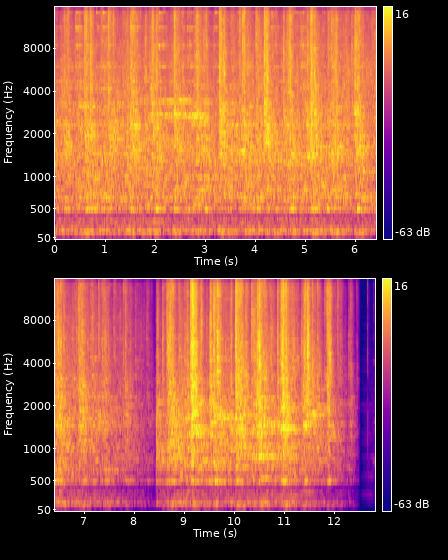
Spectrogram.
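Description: Many large Swiss cowbells (Trycheln) swung by a marching column of Trychler, clanging together in a steady rhythm, with a short break about eight seconds in.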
